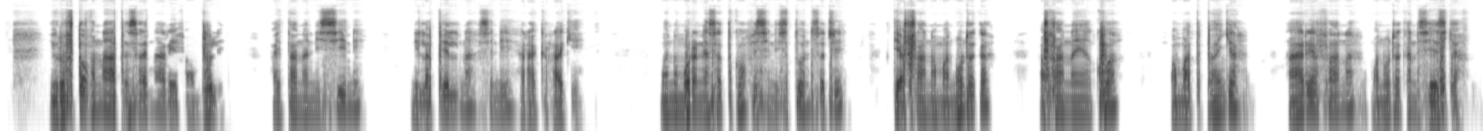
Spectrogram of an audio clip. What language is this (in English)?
Malagasy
